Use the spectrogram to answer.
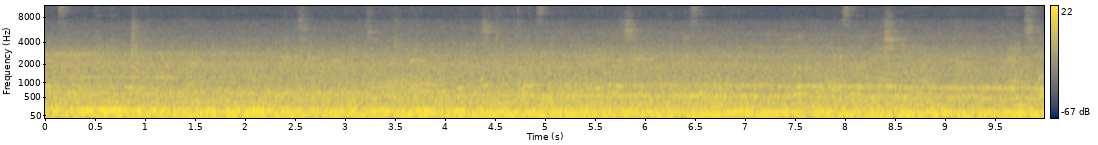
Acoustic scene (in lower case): subway train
